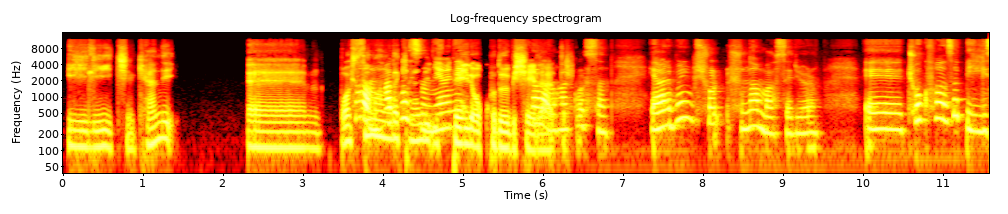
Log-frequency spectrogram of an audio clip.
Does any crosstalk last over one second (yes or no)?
yes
